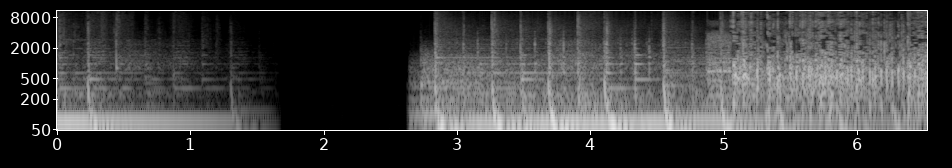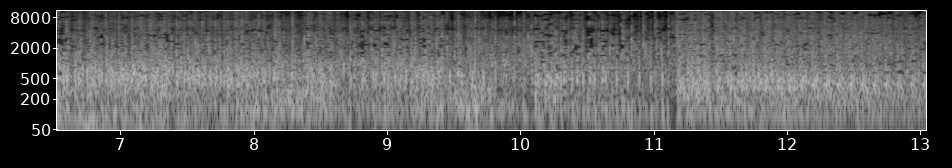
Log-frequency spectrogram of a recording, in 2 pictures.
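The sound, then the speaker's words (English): Ukrainian air defense fire against a barrage of Russian drones targeting Kyiv: a low rumble, a brief silence, then rapid bursts of automatic gunfire that swell into a loud, sustained roar of continuous shooting, with no voices. “So that sound, and in there you can see as it lights up, those images of Ukrainian forces repelling an intense barrage of Russian drone attacks.”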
